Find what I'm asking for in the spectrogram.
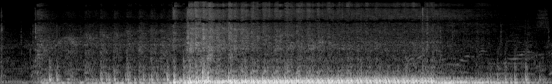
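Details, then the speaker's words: Full JDM engine swapped into Nissan 350Z, first start after 3 months, exhaust disconnected: short crank then loud, raw, throbbing open-header roar; loud running with exhaust disconnected. "Hell yeah! Hell yeah, baby! We did something. Sounds like ass, but we did something."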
